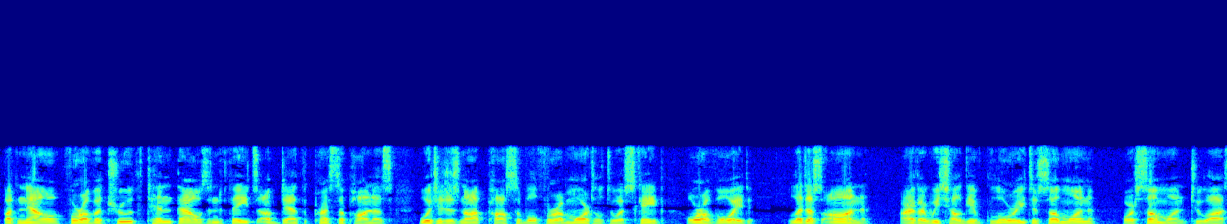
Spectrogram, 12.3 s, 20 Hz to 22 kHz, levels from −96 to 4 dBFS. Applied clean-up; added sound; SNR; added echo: neural mask model Resemble Enhance denoiser.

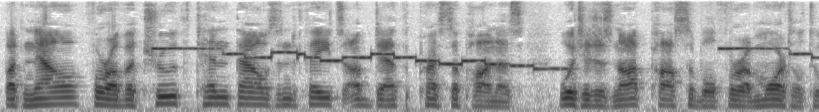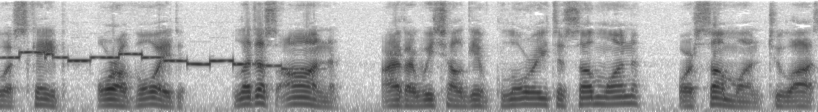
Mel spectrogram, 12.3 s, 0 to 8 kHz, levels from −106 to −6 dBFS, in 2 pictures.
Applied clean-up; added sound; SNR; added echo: none; Keyboard (musical); 2 dB; none.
